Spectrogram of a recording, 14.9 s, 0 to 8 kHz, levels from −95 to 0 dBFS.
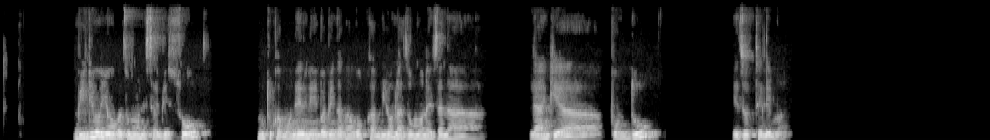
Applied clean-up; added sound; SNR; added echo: none; none; none; none.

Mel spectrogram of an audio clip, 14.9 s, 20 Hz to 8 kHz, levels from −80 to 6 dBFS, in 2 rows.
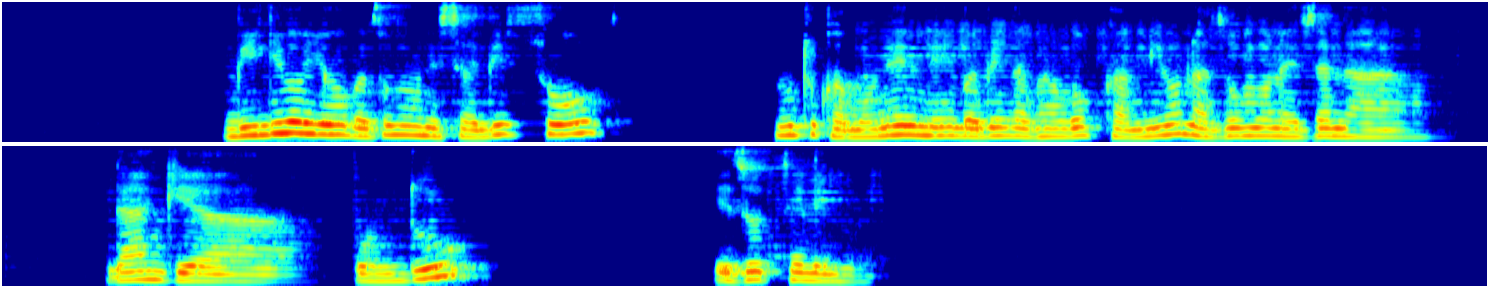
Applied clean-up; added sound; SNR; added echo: neural mask model DeepFilterNet 3.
